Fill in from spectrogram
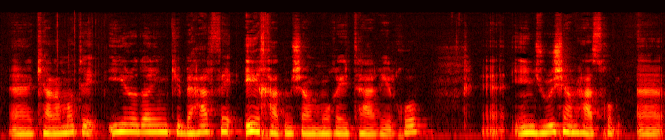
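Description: Man teaching with halting fillers. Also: medium pitch, warm tone. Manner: halting, many filler sounds and throat clearing. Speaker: language teacher. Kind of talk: recorded lesson explaining grammar.

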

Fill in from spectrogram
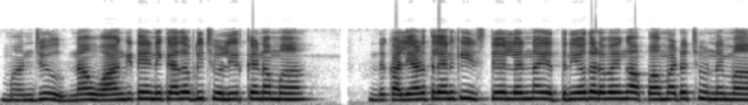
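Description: A man's voice: sits high, flat delivery, brisk, clean tone, dull audio, close to an everyday voice. A man playing a young village groom who apologizes and explains himself, with a Kanyakumari accent. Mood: pleading. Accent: Kanyakumari Tamil. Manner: pleading, apologetic.

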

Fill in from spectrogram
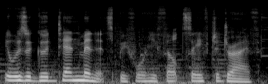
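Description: A woman's voice: a little fast, faint music behind. A woman narrating a short story, giving the characters their own voices. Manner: expressive, voices characters with raised pitch.

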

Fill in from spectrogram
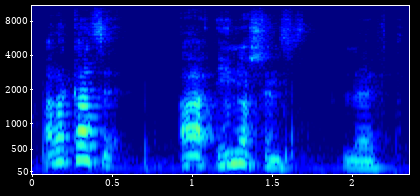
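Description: This young Greek video host has a high-pitched, sing-song voice. He talks casually over his gameplay, mostly muttering to himself, from a small room at home into a desktop USB microphone.

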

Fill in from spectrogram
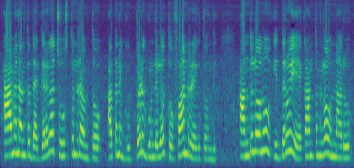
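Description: A woman narrating an audiobook story in a steady, measured reading voice. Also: sits high, highs cut off.

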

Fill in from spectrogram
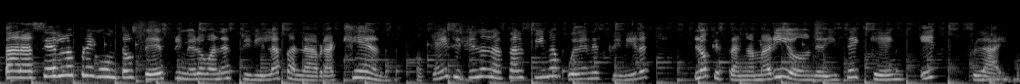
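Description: A bilingual schoolteacher leads an online class for young children with a high, bright voice and a patient, gentle way of explaining. Children's music plays clearly in the background of the call. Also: female voice, lively intonation, normal speed, lo-fi sound. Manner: patient, switches between English and Spanish, calls pupils "mi amor". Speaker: primary school English teacher. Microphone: video call.

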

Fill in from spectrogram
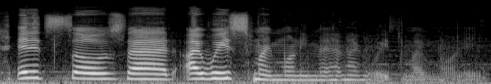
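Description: A fairly high-voiced woman chats over her gameplay in a loose, slangy way, quick to yell and laugh at what happens on screen. Faint game music plays underneath. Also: sing-song. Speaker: gamer streaming gameplay. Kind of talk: casual gameplay commentary.

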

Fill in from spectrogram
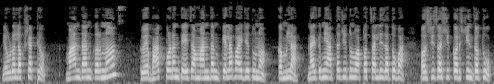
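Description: A woman's voice: very high voice, flat delivery, quick pace, a bit bright. An actress with a Varhadi Marathi accent playing a blunt, outspoken village woman who scolds and lectures in a comedy skit. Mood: scolding. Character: outspoken village woman Shantabai, quick to flare up. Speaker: comic actor.

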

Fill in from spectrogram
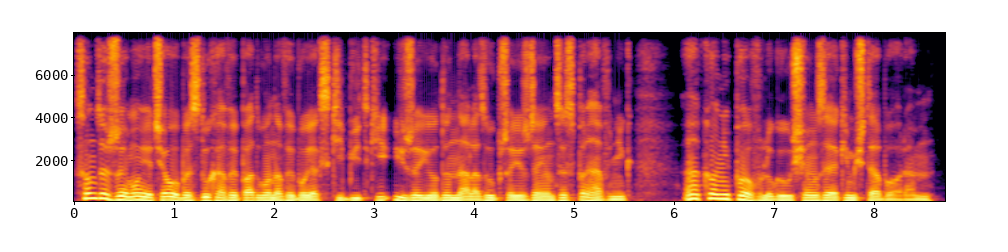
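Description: A man's voice: medium pitch, expressive, normal speed, dark tone, lightly acted. A man voicing the ghost of a young nobleman who has lost his body, speaking in humble, formal petitioning language. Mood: formal pleading.

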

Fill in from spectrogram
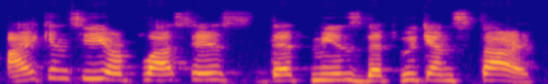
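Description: Speaking at a measured pace in a high, bright voice, a woman renders each phrase into English right after the speaker, sometimes with loose wording. The recording is close and dry, with no room sound.

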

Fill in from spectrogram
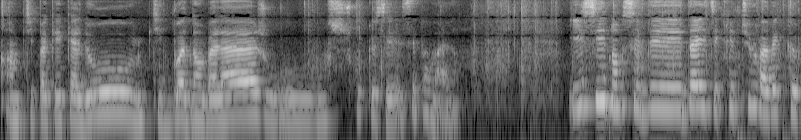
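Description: A woman with a medium-pitched voice vlogs in French, casually showing off her crafting dies in a show-and-tell style full of hesitant fillers. There's slight background noise.

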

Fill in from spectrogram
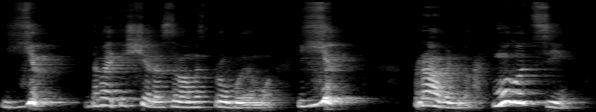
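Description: A woman's voice: medium pitch, very animated, a little slow, gravelly, dark tone. A woman teacher leading a children's literacy lesson, telling a short story and coaxing the class through sound drills in a sing-song, encouraging way. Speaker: primary school teacher. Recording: very echoey room.

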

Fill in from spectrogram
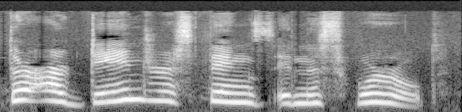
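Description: Protective widowed mother rabbit played by a woman, anxious scolding tone, high voice, dry close recording. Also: unhurried, no echo. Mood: scolding, tender.

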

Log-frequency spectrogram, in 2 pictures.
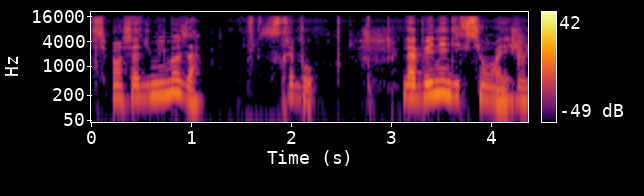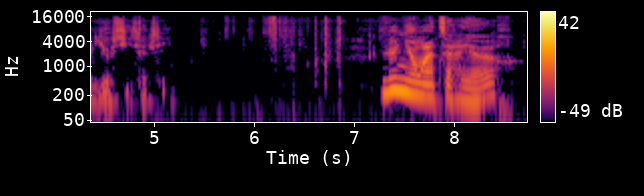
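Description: A woman presenting an oracle card deck, softly admiring each card and then reading the booklet text aloud. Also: lowish voice, normal speed, vocal fry, long pauses.

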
